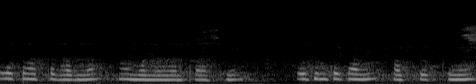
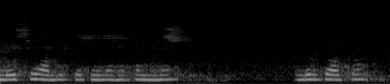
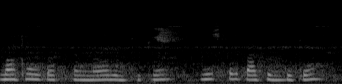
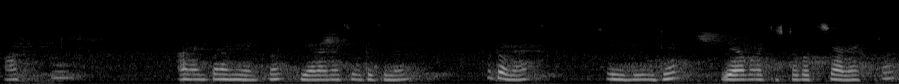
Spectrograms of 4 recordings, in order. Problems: constant background noise, background conversations at intervals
